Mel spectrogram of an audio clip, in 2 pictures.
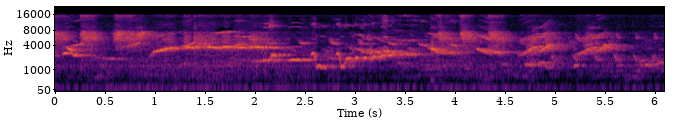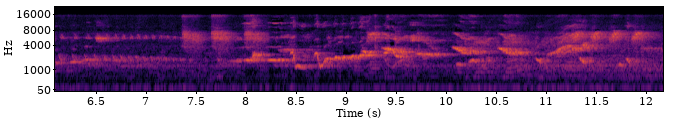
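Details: White-rumped shamas, two prize-winning birds set against each other in a duel, pour out dense, overlapping whistles, rapid chatters and slurred notes almost without pause, with a constant low hum in the background.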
